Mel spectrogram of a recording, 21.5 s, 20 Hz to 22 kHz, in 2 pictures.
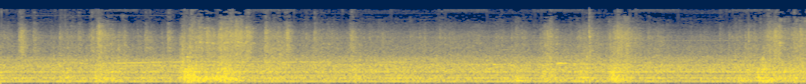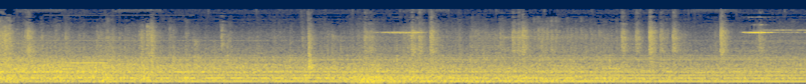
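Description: Interior of a Solaris Urbino 18 III Hybrid articulated bus under way: a steady drivetrain hum made of several even tones over road noise. Short rattles and knocks from the body come through, with the loudest clatter about two and a half seconds in.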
